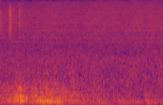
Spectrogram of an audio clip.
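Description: A low rumble that swells about half a second in and then fades away.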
